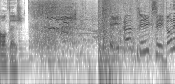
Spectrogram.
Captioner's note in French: Grincement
